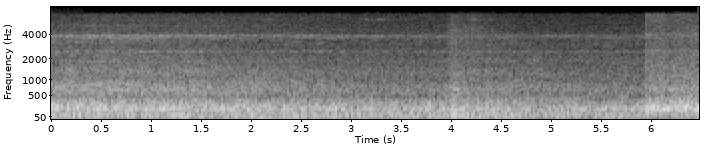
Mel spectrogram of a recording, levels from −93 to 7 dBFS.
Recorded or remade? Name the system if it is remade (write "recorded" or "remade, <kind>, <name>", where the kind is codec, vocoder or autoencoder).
recorded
